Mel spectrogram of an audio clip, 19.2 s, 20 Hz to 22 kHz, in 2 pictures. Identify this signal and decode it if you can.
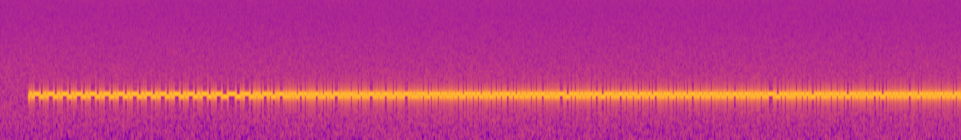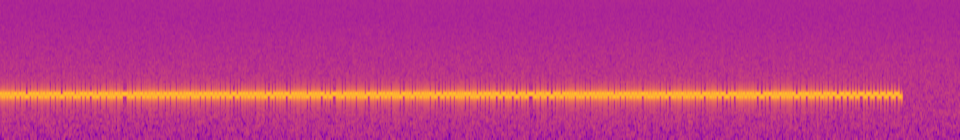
NAVTEX (SITOR-B), 100 baud, 170 Hz shift, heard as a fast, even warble, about 1500 Hz centre. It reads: CWOR DYBH FQCG ATKH NJSU VQML TNLB XJSC XCNB HGEU IFCU BWUB HBUQ MVIP AYEO YGNO XODW AKOQ EBNF HHOX IKWP MCKA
